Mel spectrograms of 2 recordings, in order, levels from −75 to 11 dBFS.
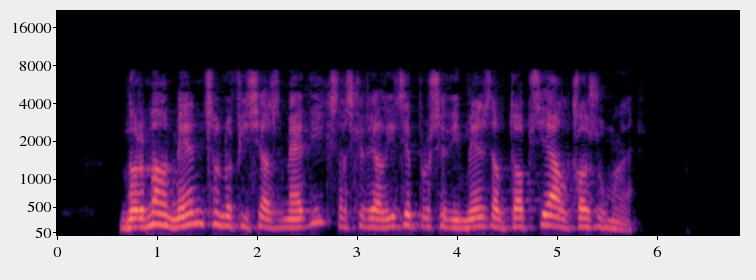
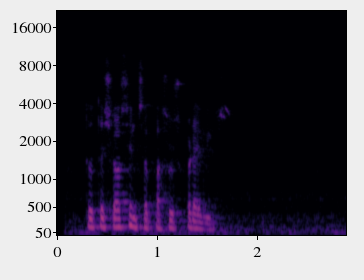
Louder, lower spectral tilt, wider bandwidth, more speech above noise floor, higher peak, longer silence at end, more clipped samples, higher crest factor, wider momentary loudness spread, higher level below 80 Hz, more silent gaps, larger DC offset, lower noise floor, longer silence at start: first, -18 LUFS vs -41 LUFS; about the same, -5 dB/octave vs -6 dB/octave; second, 8 kHz vs 14.5 kHz; first, 61 dB vs 20 dB; first, -2 dBFS vs -24 dBFS; first, 1.05 s vs 0 s; neither; about the same, 18 dB vs 18 dB; second, 10 LU vs 23 LU; first, -56 dBFS vs -62 dBFS; neither; neither; first, -79 dBFS vs -60 dBFS; first, 0.65 s vs 0.05 s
